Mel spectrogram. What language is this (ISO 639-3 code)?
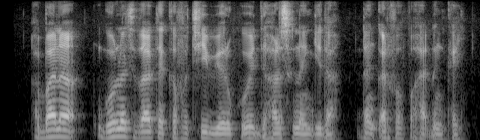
hau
